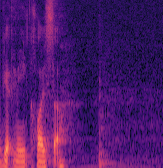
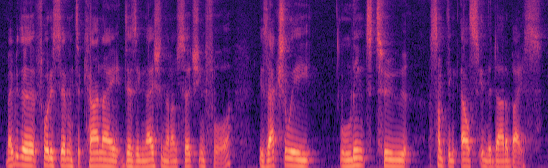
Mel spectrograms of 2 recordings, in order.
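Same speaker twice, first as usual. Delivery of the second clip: ordinary talk, nothing marked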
